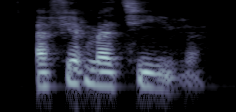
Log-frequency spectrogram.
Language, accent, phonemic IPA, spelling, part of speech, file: French, Canada, /a.fiʁ.ma.tiv/, affirmatives, adjective, LL-Q150 (fra)-affirmatives.wav
- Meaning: feminine plural of affirmatif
